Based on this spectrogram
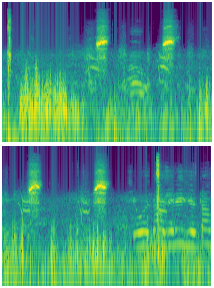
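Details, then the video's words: Grey francolin giving four sharp, shrill high notes, about one each second, over a steady murmur of low voices. "Gray Francolin Awaz"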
